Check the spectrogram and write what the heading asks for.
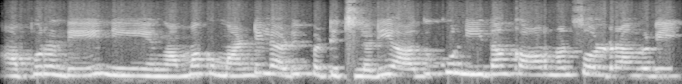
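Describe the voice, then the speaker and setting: A man's voice: very high voice, steady tone, normal speed, slight background noise. A man playing a fond husband in a home skit, calling his wife pet names and coaxing her along. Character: doting husband, affectionate, pushy about family. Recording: echoey, dull room recording.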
